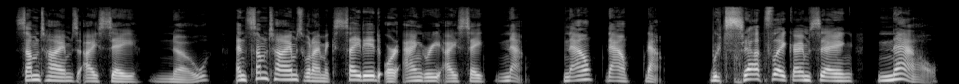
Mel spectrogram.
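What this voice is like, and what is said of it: Philadelphia accent on O vowels. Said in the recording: “our Pennsylvania accents. Mine, which can be very Philly when I don't pay attention to my O's”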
